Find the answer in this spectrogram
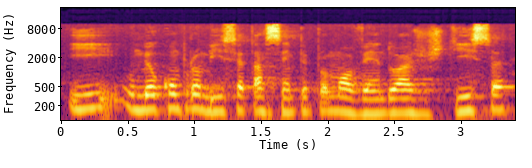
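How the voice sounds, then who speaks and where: Man from Brazil, city councilman, earnest and heartfelt, slightly high, warm mellow tone. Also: fairly even intonation, moderate pace. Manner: earnest, heartfelt, repeats phrases for emphasis. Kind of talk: interview answer.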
